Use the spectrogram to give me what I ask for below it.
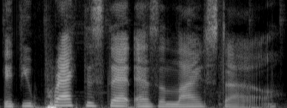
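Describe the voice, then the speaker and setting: A woman guest on a radio show, a health practitioner giving measured, thoughtful answers in casual conversation. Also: on the low side, sing-song, fairly bright tone, no echo. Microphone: studio mic.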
